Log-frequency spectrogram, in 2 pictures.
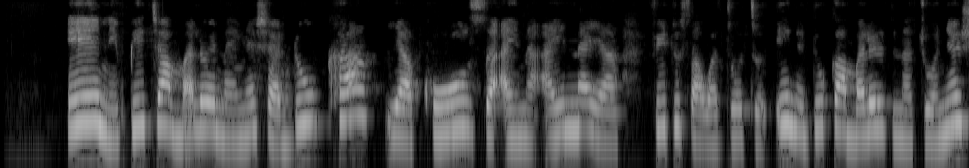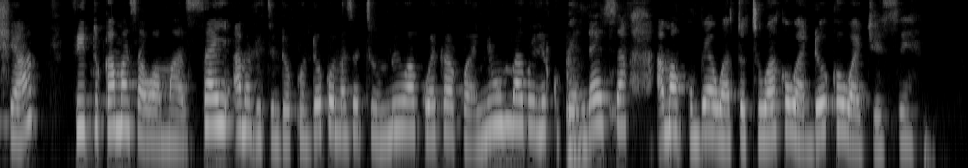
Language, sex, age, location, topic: Swahili, female, 18-24, Nakuru, finance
